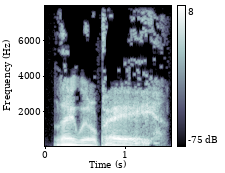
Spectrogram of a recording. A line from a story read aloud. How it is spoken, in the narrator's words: Luzerne growled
